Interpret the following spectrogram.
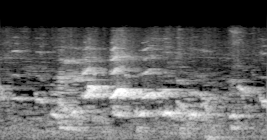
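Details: Three-week-old puppies in an enlarged pen with a crate and play area, whimpering and yipping; one louder rising whine peaks mid-clip among softer overlapping cries, with faint household sounds.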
